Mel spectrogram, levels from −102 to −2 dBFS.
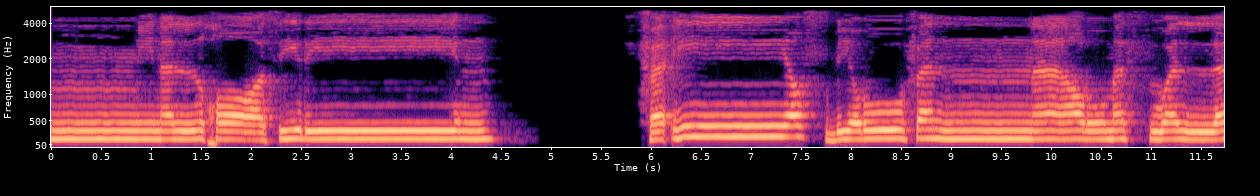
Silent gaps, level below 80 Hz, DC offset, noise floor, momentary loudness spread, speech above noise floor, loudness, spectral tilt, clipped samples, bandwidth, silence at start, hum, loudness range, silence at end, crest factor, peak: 4.88-5.72 s; -46 dBFS; under 0.1%; under -90 dBFS; 4 LU; over 75 dB; -16 LUFS; -11.5 dB/octave; under 0.1%; 5 kHz; 0 s; none; 4 LU; 0 s; 10 dB; -6 dBFS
